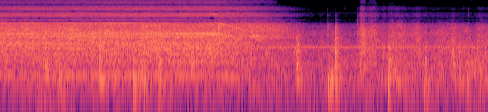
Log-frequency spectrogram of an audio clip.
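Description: A Dremel rotary tool whines steadily at high speed while enlarging a hole, continuous and close, then cuts off into scattered clicks and handling noise.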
